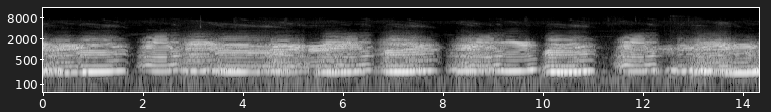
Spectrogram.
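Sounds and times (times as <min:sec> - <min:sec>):
banded bullfrog giving nasal lowing notes: 0:00.0 - 0:14.3.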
